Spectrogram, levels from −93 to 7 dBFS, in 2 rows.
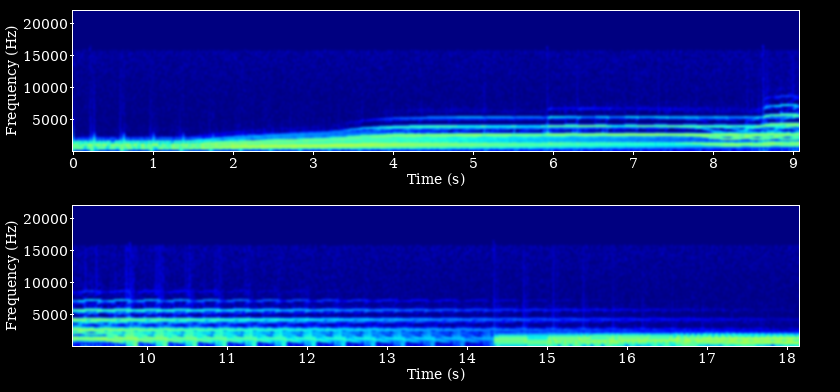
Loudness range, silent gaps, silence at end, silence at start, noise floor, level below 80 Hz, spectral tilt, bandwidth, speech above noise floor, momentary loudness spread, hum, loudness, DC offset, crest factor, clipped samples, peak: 12 LU; none; 0 s; 0 s; -58 dBFS; -72 dBFS; -0.5 dB/octave; 16 kHz; 16 dB; 14 LU; none; -35 LUFS; under 0.1%; 14 dB; under 0.1%; -24 dBFS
